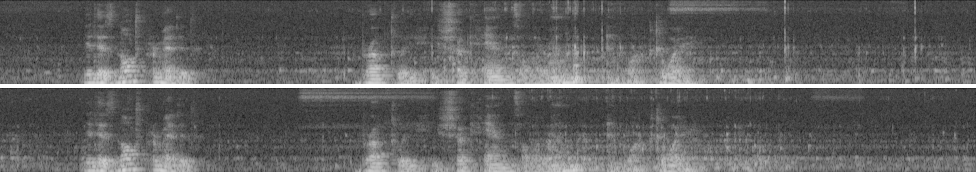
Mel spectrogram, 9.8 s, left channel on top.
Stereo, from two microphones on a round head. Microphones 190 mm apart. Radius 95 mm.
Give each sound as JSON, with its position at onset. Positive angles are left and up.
{"t": 0.8, "sound": "a man speaking", "side_deg": 45, "distance_m": 0.9}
